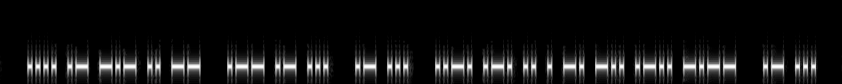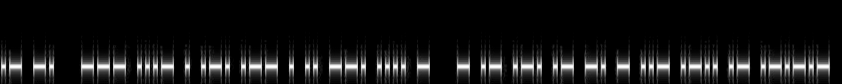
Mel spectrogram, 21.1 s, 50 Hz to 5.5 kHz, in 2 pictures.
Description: Morse code, heard as a keyed tone, about 24 wpm, 600 Hz. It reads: HAKIM WAS AS FRIENDLY AS AN OVERWEIGHT TARANTULA.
